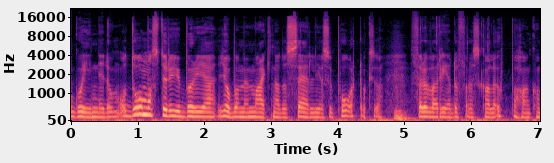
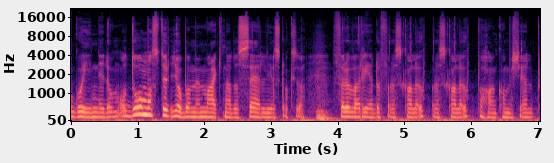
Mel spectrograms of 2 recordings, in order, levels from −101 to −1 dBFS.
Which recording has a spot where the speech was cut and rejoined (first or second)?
second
